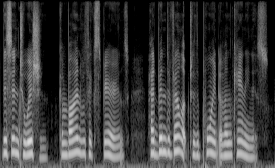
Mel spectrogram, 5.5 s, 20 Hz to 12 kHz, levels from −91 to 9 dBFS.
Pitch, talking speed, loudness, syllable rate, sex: 210 Hz, 140 wpm, -18 LUFS, 5.5 syllables/s, female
